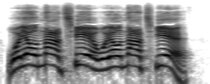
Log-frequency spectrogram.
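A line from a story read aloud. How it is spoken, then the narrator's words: Hysterical shouting. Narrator (Chinese): 你刚才歇斯底里的在那儿喊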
